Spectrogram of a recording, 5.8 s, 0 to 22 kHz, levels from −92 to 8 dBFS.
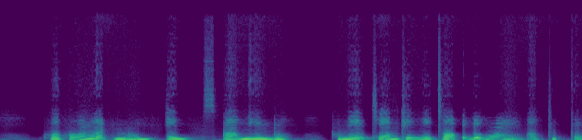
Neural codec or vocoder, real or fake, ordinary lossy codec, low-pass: codec, 44.1 kHz, 0.9 kbps, DAC; fake; none; 19.8 kHz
